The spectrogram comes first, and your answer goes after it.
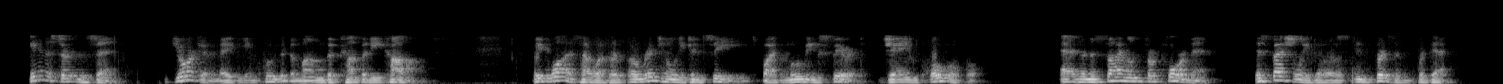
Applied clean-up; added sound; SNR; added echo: neural mask model DeepFilterNet 3.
